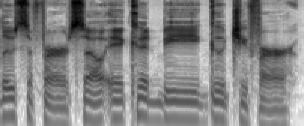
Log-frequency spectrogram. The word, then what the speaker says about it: Guccifer: Guccifer, dude. Get it right. It's Guccifer. – Yeah, obviously it rhymes with Lucifer.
